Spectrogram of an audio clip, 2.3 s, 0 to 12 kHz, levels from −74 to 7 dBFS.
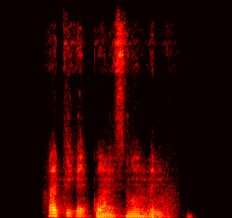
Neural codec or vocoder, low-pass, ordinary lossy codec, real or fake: codec, 44.1 kHz, 0.9 kbps, DAC; 10.8 kHz; Opus, 24 kbps; fake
